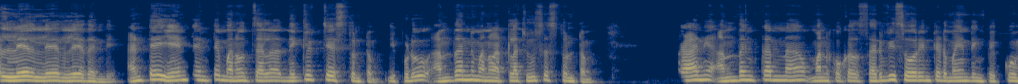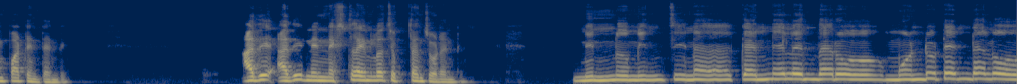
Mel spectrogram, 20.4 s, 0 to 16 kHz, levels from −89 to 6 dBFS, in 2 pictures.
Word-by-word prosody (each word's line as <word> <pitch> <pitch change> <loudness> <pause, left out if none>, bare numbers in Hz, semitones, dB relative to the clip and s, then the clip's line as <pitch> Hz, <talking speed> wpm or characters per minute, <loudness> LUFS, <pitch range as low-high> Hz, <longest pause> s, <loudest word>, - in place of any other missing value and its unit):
లేదు, 175 +1 +6
లేదు, 160 -2 +2
లేదండి! 130 -8 -1 0.2
అంటే 170 +6 +1 0.2
ఏంటంటే, 190 0 -2
మనం 160 +1 +1
చాలా 160 +1 0 0.2
నెగ్లెక్ట్ 190 +6 -3
చేస్తుంటాం. 155 -6 -3 0.2
ఇప్పుడు 145 +6 -3 0.2
అందరిని 190 +7 +2
మనం 155 -2 0
అట్లా 155 +2 -2
చూసేస్తుంటాం. 155 - -3 0.9
కానీ, 190 +3 +3
అందం 170 +6 +1
కన్నా, 180 -2 +1 0.2
మనకొక 150 +1 -3
సర్విస్ 165 +6 0
ఓరియెంటెడ్ 170 -2 -1
మైండ్ 155 0 -1
ఇంకెక్కువ 140 +2 -3
ఇంపార్టెంట్ 135 -6 -3
అండి. 95 0 -6 1.8
అదే 175 +4 +6 0.2
అది 155 +6 +3
నేను 165 -1 +4
నెక్స్ట్ 150 +4 -4
లైన్‌లో 175 -1 +4
చెప్తాను 150 -1 -1
చూడండి. 110 -2 -4 1.2
నిన్ను 175 +3 +3 0.2
మించిన 195 +2 -1 0.5
కన్నెలెందరో 225 +1 +2 0.5
మొండుటెండలో 235 +2 +1
170 Hz, 105 wpm, -23 LUFS, 150-195 Hz, 1.8 s, లేదు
